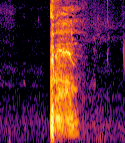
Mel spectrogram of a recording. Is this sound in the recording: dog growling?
no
